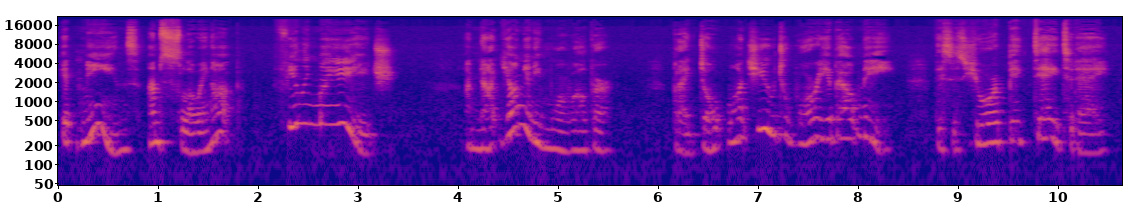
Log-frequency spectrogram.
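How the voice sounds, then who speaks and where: A woman voicing a weary, gentle, aging female spider from a children's storybook, speaking in a weak, soft half-whisper with quiet pride. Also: on the high side, big pitch swings. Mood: sad, tired. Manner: measured, subdued. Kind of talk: children's storybook read-aloud.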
